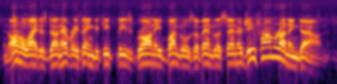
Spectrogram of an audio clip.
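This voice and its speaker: Animated old-time radio pitchman. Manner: brisk, bantering sales patter. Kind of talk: scripted old-time radio sponsor banter. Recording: old radio recording, faint noise.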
